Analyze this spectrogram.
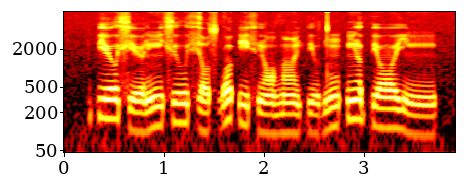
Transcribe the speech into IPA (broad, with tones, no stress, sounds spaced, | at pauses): pʲ øː˥ ʊ̯ xʲ øː˩ ɾ ĩː˧ xʲ uː˧ fʲ uː˩ sˤ ɡ u˥ ʔ i˧ fʲ ɔ̃ː˩ ðˤ ĩː˩ pʲ u˩ d ũ˧ ʔ ĩ˥ ə̯ pʲ ɔː˥ j ĩː˩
